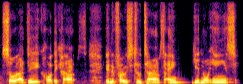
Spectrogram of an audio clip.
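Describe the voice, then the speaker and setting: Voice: mid-range voice, steady tone, a little slow, a little mellow. A man giving a plain personal account as a witness in a news interview.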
